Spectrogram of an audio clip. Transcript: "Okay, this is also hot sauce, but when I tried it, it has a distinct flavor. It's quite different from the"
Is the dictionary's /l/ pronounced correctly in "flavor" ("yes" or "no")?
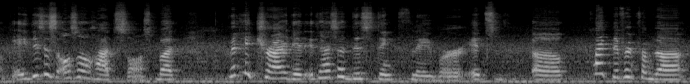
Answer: yes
